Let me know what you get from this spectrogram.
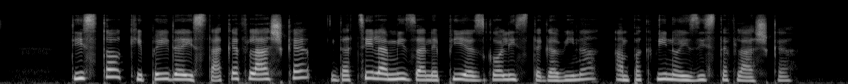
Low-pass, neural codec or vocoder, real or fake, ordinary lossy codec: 10.8 kHz; codec, 24 kHz, 3.1 kbps, DualCodec; fake; none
